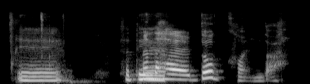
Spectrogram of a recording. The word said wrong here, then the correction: Dogecoin: Ja, så Do Dogecoin startade... – Dogecoin. Ja, det, var... – Eh, det är i alla fall så jag uttalar, ja.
